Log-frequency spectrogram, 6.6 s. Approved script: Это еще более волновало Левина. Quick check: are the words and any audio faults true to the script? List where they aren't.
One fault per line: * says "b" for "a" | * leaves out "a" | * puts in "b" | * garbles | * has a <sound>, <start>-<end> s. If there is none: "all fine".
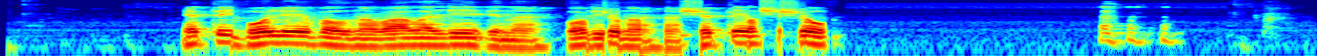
* leaves out "еще"
* garbles
* has a laugh, 5.5-5.9 s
